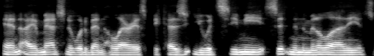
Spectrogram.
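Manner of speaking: ordinary delivery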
